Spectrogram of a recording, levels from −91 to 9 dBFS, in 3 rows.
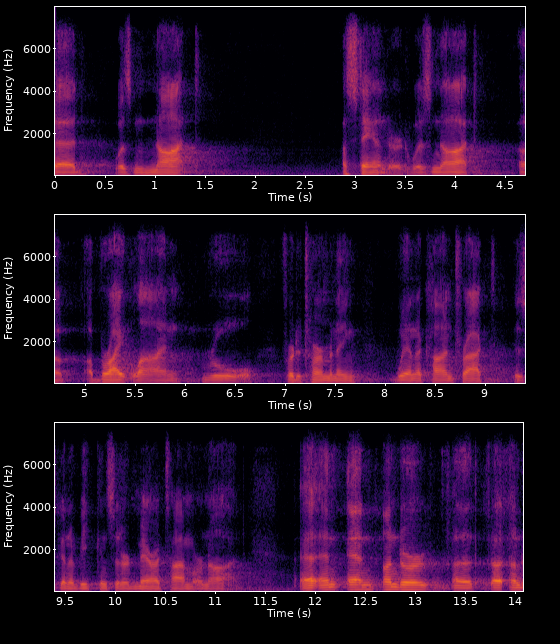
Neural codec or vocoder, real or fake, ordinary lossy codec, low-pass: codec, 24 kHz, 0.9 kbps, DualCodec; fake; Opus, 16 kbps; 7.2 kHz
